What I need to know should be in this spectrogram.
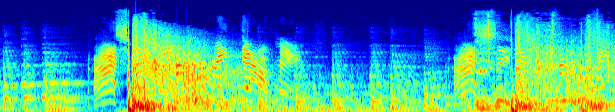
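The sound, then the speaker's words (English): Gunfire in a shooting video game: two loud, sharp blasts stand out against steady tonal game sound, with smaller bursts around them. “He got me. Oh, he shot me.”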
